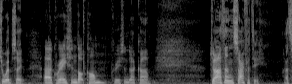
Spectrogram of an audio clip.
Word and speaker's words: Sarfati: Jonathan Sarfati. That's how you pronounce it.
